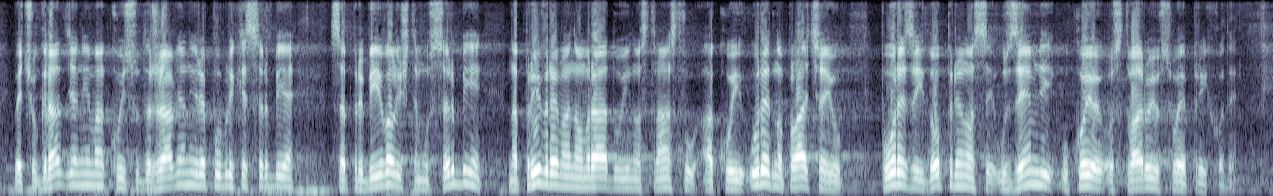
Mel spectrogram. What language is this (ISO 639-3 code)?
srp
